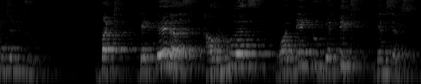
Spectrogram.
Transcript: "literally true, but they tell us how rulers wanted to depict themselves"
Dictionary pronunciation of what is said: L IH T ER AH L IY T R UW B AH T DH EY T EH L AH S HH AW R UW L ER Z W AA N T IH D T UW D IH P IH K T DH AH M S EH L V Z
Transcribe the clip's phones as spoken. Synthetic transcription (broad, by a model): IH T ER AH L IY T R UW B AH T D EY T EH L AH S HH AW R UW ER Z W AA N T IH D T UW D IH P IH K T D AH M S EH L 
